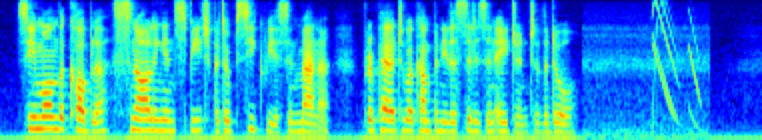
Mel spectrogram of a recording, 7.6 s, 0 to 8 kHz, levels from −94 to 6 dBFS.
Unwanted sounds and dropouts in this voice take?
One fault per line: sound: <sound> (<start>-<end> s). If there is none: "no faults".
sound: chirp (6.5-7.0 s)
